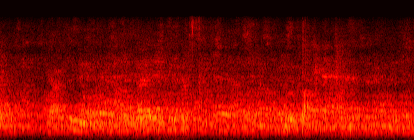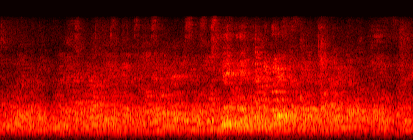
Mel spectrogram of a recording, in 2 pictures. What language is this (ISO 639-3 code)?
slv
